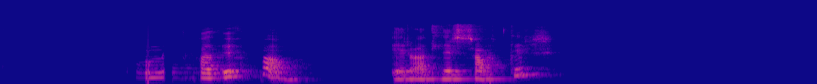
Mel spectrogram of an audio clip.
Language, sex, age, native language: Icelandic, female, 50-59, Icelandic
